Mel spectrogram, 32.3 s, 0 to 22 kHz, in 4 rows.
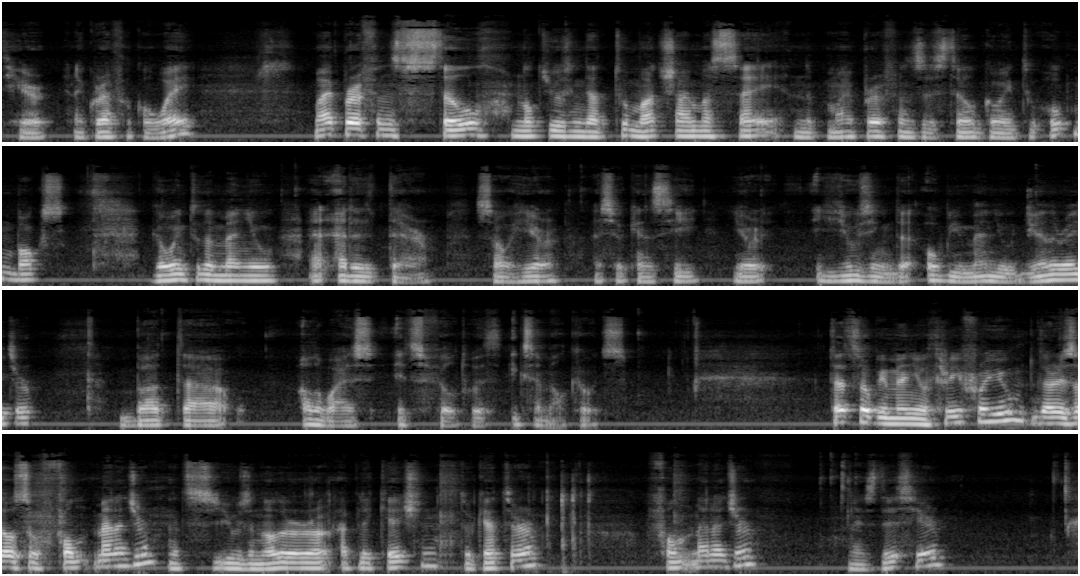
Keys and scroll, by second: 26.5 alt+F3, 27.9-28.9 typing.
